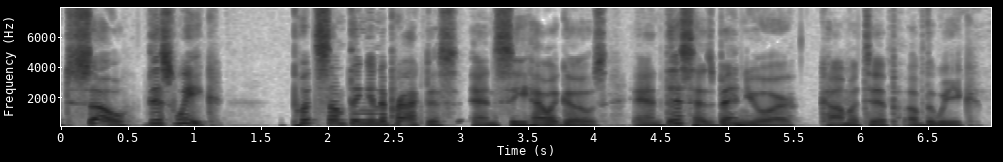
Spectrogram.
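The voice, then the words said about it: Polished radio announcer voice. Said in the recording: “He almost brought his radio voice there. It was like, it shifted from conversation to ... definitely there ... Doesn't that segment demand my radio voice?”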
